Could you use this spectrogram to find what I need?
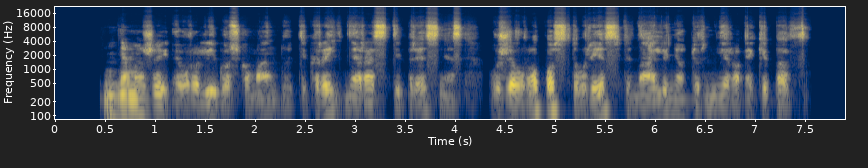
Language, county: Lithuanian, Šiauliai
